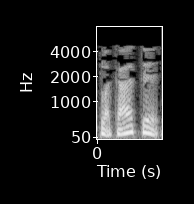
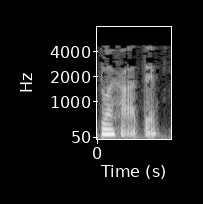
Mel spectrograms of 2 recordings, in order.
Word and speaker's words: plakat: Ni plakat nije naša reč. Uzeli smo je iz nemačkog, a ponekad u govoru može da se čuje kao plahat sa h, što je nepravilno.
